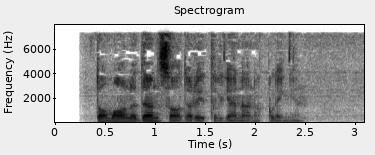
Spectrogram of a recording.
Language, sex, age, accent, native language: Uzbek, male, 19-29, Samarqand, Uzbek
